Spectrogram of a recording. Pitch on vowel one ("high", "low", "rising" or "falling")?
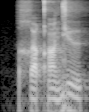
low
